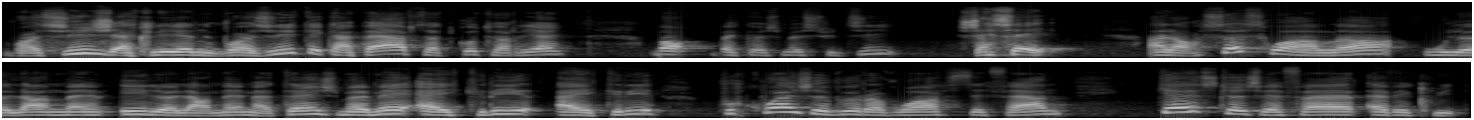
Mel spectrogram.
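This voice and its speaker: Older lady w/ a québécois accent, retired teacher spinning a yarn, slightly low voice, acts out all the dialogue. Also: normal speed. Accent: Québécois French. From Quebec. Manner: lively storyteller, acts out dialogue. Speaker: interview guest, retired teacher. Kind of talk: storytelling in an interview.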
